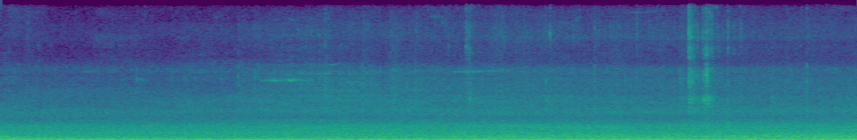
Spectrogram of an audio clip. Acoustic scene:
street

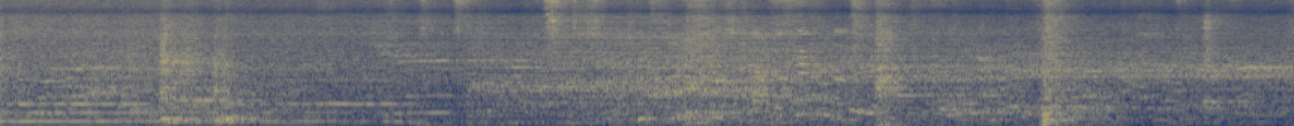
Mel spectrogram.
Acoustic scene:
cafe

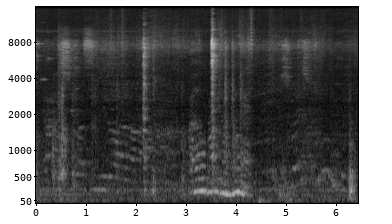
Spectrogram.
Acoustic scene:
kitchen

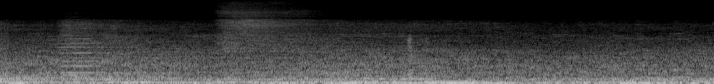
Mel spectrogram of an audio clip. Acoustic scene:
street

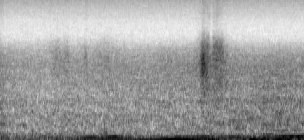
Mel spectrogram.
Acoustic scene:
residential area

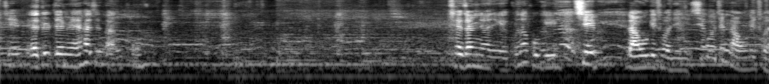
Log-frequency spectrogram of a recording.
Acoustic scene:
cafe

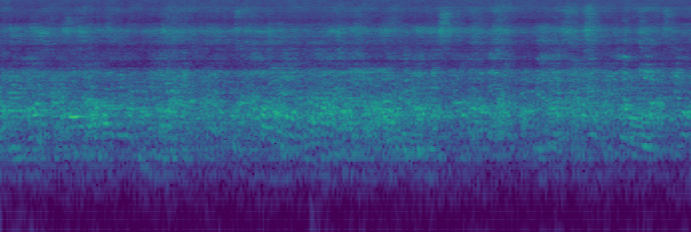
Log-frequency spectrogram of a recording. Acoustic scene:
cafe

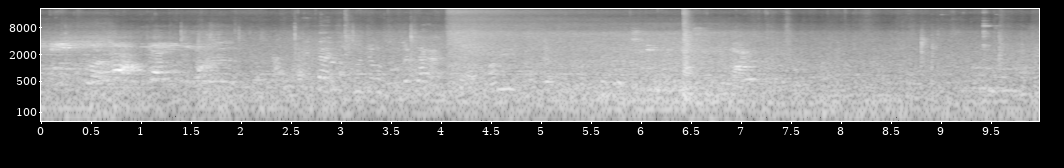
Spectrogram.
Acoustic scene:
subway station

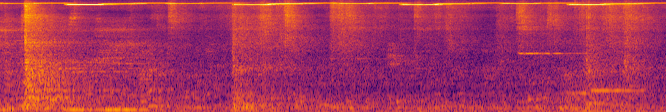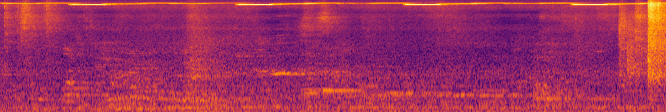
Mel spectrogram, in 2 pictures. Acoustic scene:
cafe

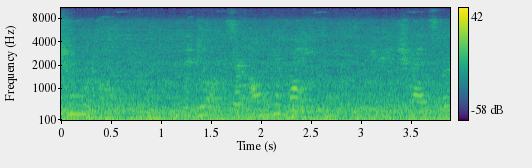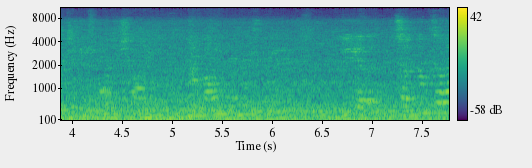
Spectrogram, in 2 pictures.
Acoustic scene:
subway train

